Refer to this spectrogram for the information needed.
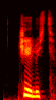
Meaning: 1. jaw (bone of the jaw) 2. jowl
- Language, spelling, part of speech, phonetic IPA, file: Russian, челюсть, noun, [ˈt͡ɕelʲʉsʲtʲ], Ru-челюсть.ogg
